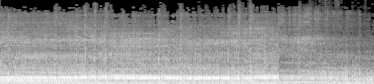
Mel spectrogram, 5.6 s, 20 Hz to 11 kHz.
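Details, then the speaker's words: 1987 Yamaha YZ490 two-stroke under throttle, before the needle adjustment: thick, flat drone with no acceleration and a sag at the end. The rich mixture is causing bogging; the needle must be set leaner. "basically the plate with Seaver boggy and it had like no acceleration so I think that you know he's going to have to go quite a bit now in order to lean out the mixture"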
